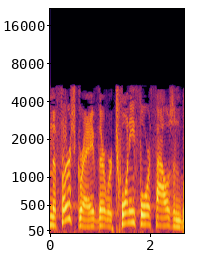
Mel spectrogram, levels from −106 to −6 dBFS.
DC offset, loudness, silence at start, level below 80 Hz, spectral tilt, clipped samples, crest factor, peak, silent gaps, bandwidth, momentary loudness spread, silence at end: under 0.1%; -17 LUFS; 0 s; -46 dBFS; -8.5 dB/octave; under 0.1%; 16 dB; 0 dBFS; none; 5.4 kHz; 2 LU; 0 s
